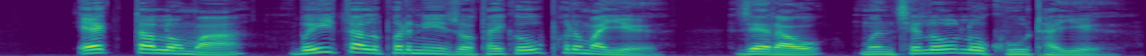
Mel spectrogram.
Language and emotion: Bodo, neutral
